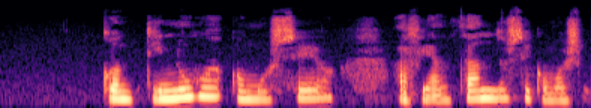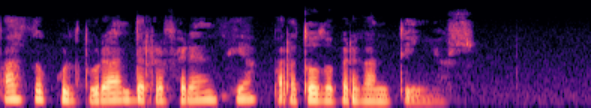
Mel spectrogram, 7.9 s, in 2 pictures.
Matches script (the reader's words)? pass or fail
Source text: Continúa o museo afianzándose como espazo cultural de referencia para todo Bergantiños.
pass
